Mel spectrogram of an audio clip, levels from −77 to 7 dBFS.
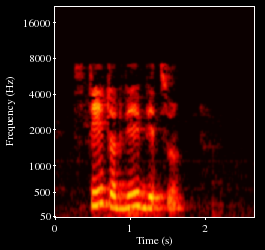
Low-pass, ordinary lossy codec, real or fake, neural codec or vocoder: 7.2 kHz; MP3, 32 kbps; real; none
